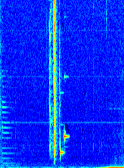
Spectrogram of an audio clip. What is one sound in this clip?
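A portable CD player's lid snaps shut.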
